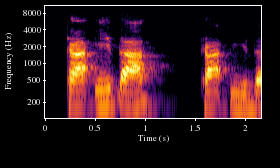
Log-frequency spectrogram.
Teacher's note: tanto nesse exemplo do caída, como no caso do país, o I, ele é a sílaba tônica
